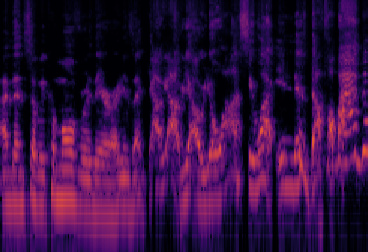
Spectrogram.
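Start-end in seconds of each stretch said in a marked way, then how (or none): 2.0-4.8 put-on Jamaican accent, pitched up. Retelling a story of a man calling them over to his duffel bag, in a Jamaican accent. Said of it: "it's more like a Jamaican accent".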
